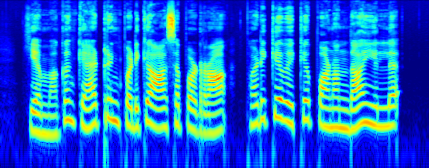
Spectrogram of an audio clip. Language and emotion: Tamil, sad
